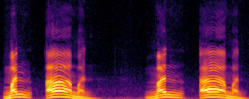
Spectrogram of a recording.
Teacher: misalnya nun mati bertemu Hamzah di kata Man aman Man aman kita ucapkan Nun dengan jelas tanpa tambahan kadar gunah dan juga tidak ditahan dalam waktu yang lama atau kadang sebagian orang memantulkan bunyi Nun atau tanwinnya Padahal tidak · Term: izhar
